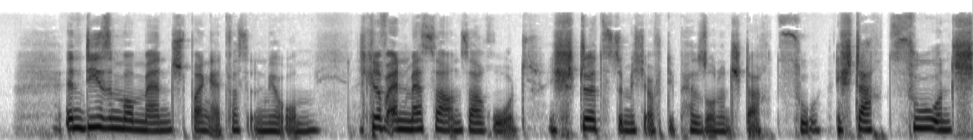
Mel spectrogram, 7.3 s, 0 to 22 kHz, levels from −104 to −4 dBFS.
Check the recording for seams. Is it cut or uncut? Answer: uncut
